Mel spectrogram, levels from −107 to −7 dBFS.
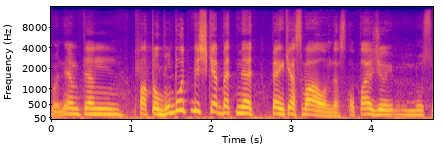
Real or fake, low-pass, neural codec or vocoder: fake; 14.4 kHz; autoencoder, 48 kHz, 32 numbers a frame, DAC-VAE, trained on Japanese speech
